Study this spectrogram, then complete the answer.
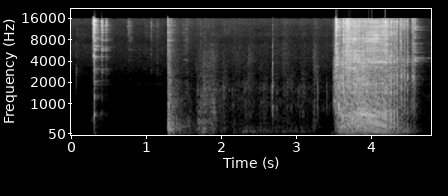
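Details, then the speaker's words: John Deere CS56 chainsaw, probably water-contaminated, compression release checked and found not stuck: after some clatter it bursts into life for about a second on squirted fuel and dies, so spark is present and it will run. "Okay, so she's got spark. She will run."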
